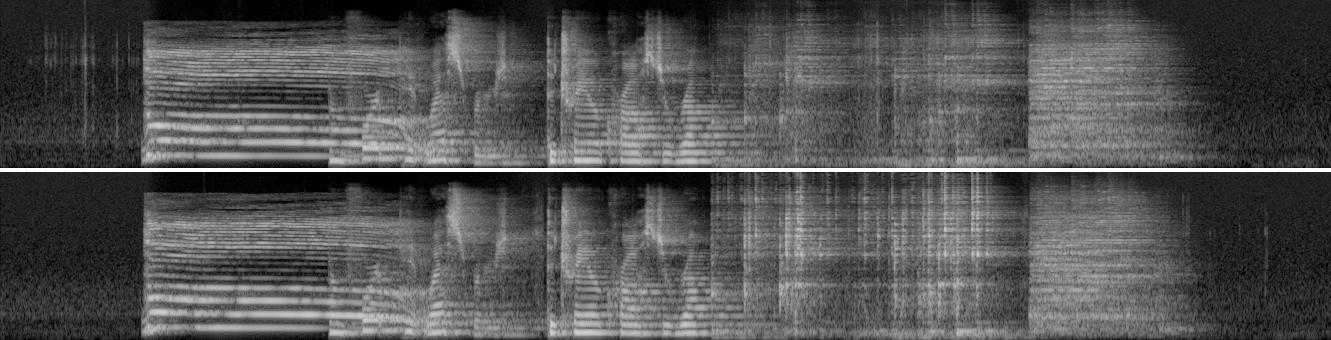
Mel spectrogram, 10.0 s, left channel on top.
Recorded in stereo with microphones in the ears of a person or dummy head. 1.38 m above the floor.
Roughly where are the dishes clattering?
Left.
